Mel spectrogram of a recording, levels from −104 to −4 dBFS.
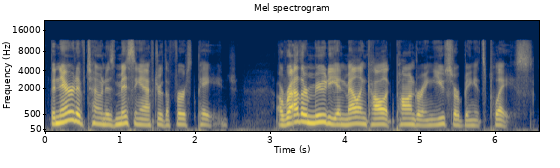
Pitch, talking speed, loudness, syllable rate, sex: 180 Hz, 165 wpm, -19 LUFS, 5.7 syllables/s, female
